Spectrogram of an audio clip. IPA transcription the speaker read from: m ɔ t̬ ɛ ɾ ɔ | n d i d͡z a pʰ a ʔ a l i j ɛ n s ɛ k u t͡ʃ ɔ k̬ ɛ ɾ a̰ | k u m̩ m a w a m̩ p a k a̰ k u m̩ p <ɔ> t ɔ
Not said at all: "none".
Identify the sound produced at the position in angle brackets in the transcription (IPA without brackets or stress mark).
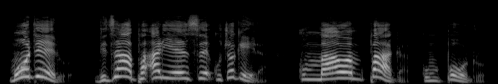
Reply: ɔː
